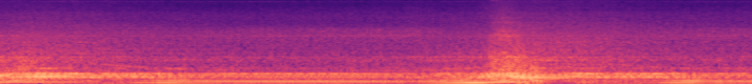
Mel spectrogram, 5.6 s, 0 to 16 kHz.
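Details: New, stock 2018 Nissan Frontier Pro 4X stock exhaust tone, before a Flowmaster 40-series-clone muffler swap. Smooth rise from idle through a clean rev and back, with a steady mellow note and no knocks or rattles. Normal.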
